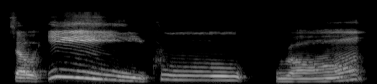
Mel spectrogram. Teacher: So you can kind of see it forms tonation-wise a valley over here. So there's a falling, flat, rising.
